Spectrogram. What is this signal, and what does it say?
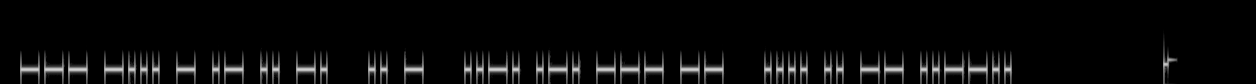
Morse code, heard as a keyed tone, about 20 wpm, 700 Hz. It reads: OBTAIN IT FROM HIM?
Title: Sentences from Top 1300 Words 20wpm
